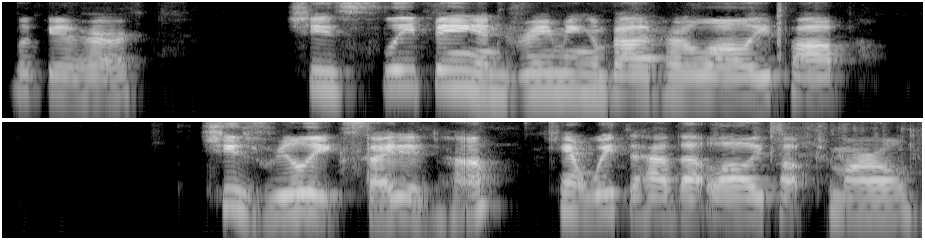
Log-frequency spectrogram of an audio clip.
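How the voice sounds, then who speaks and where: A woman's voice: medium pitch, fairly even intonation, measured pace, fairly bright tone. A woman hosting children's story time, reading a storybook expressively with simple asides and questions for young listeners.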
